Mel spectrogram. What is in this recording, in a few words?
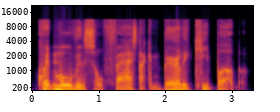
upset; fertig classic games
